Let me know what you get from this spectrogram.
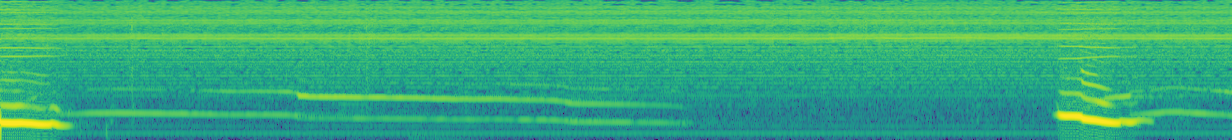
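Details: A friendly wolf in a howling exchange with a human. A brief loud yelp opens, then a long soft howl glides gently downward for about three seconds, and another short loud wavering cry follows near the end.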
